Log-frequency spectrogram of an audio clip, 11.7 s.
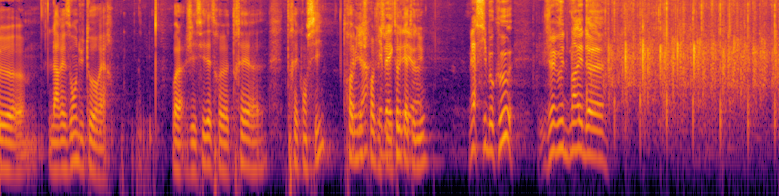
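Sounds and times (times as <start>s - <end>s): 
speech: 0.0s - 1.8s, 2.6s - 9.3s
audience applause for presenters after short talks: 8.1s - 11.6s.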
